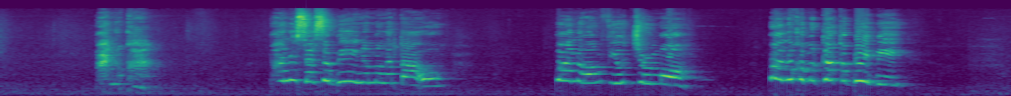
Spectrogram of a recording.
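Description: A middle-aged woman pleads tearfully, close by.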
